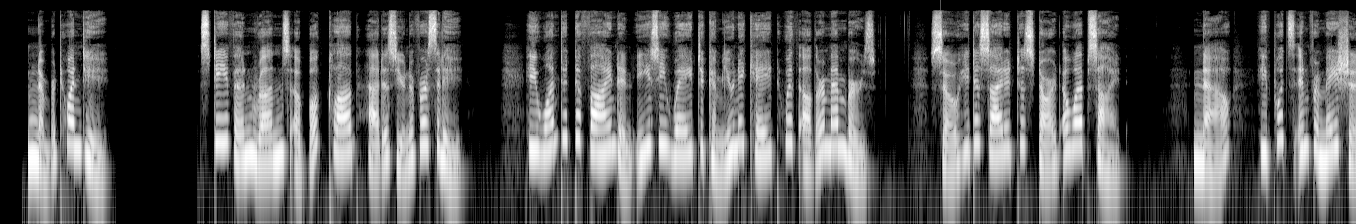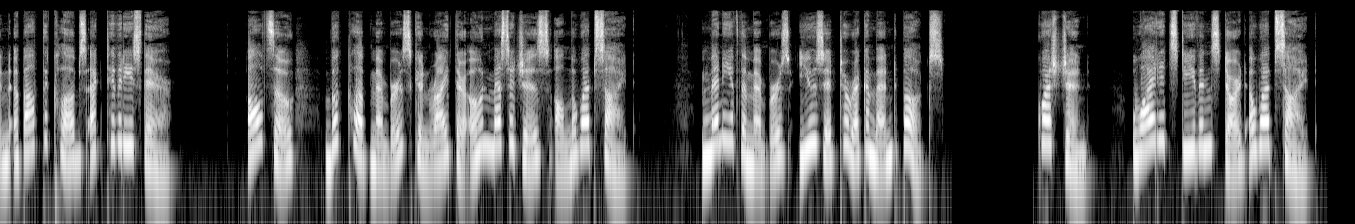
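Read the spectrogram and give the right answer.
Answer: To find an easy way to communicate with other book club members.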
